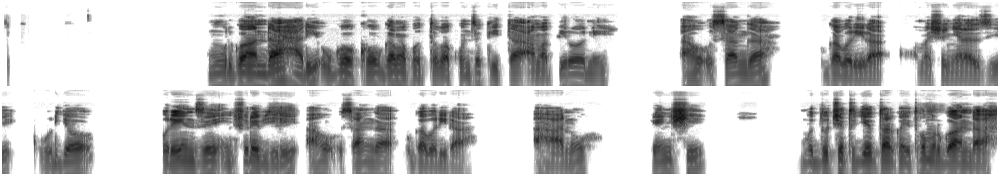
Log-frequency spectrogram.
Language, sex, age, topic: Kinyarwanda, male, 18-24, government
